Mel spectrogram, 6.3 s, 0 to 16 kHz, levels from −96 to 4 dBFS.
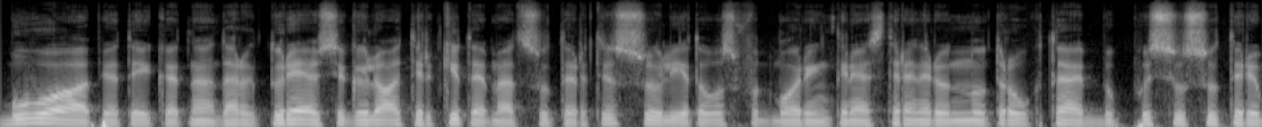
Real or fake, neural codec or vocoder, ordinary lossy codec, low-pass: real; none; Opus, 64 kbps; 14.4 kHz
